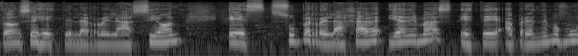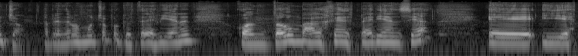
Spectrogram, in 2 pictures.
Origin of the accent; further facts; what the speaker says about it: Bell Ville, Córdoba, Argentina; now in Córdoba, Argentina; Yo empecé psicopedagogía, me vine a Córdoba, yo soy de Belville. Me vine a Córdoba y empecé a estudiar psicología.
